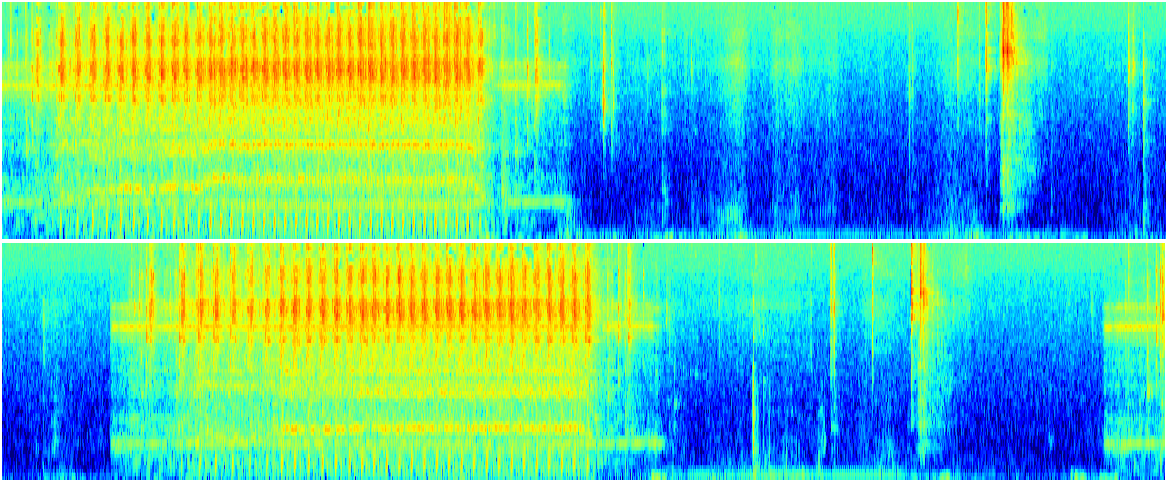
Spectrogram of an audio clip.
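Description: A sewing machine top stitching a backpack in orange and blue runs in two long buzzing bursts, close and steady, separated by quieter handling noises with no talk.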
